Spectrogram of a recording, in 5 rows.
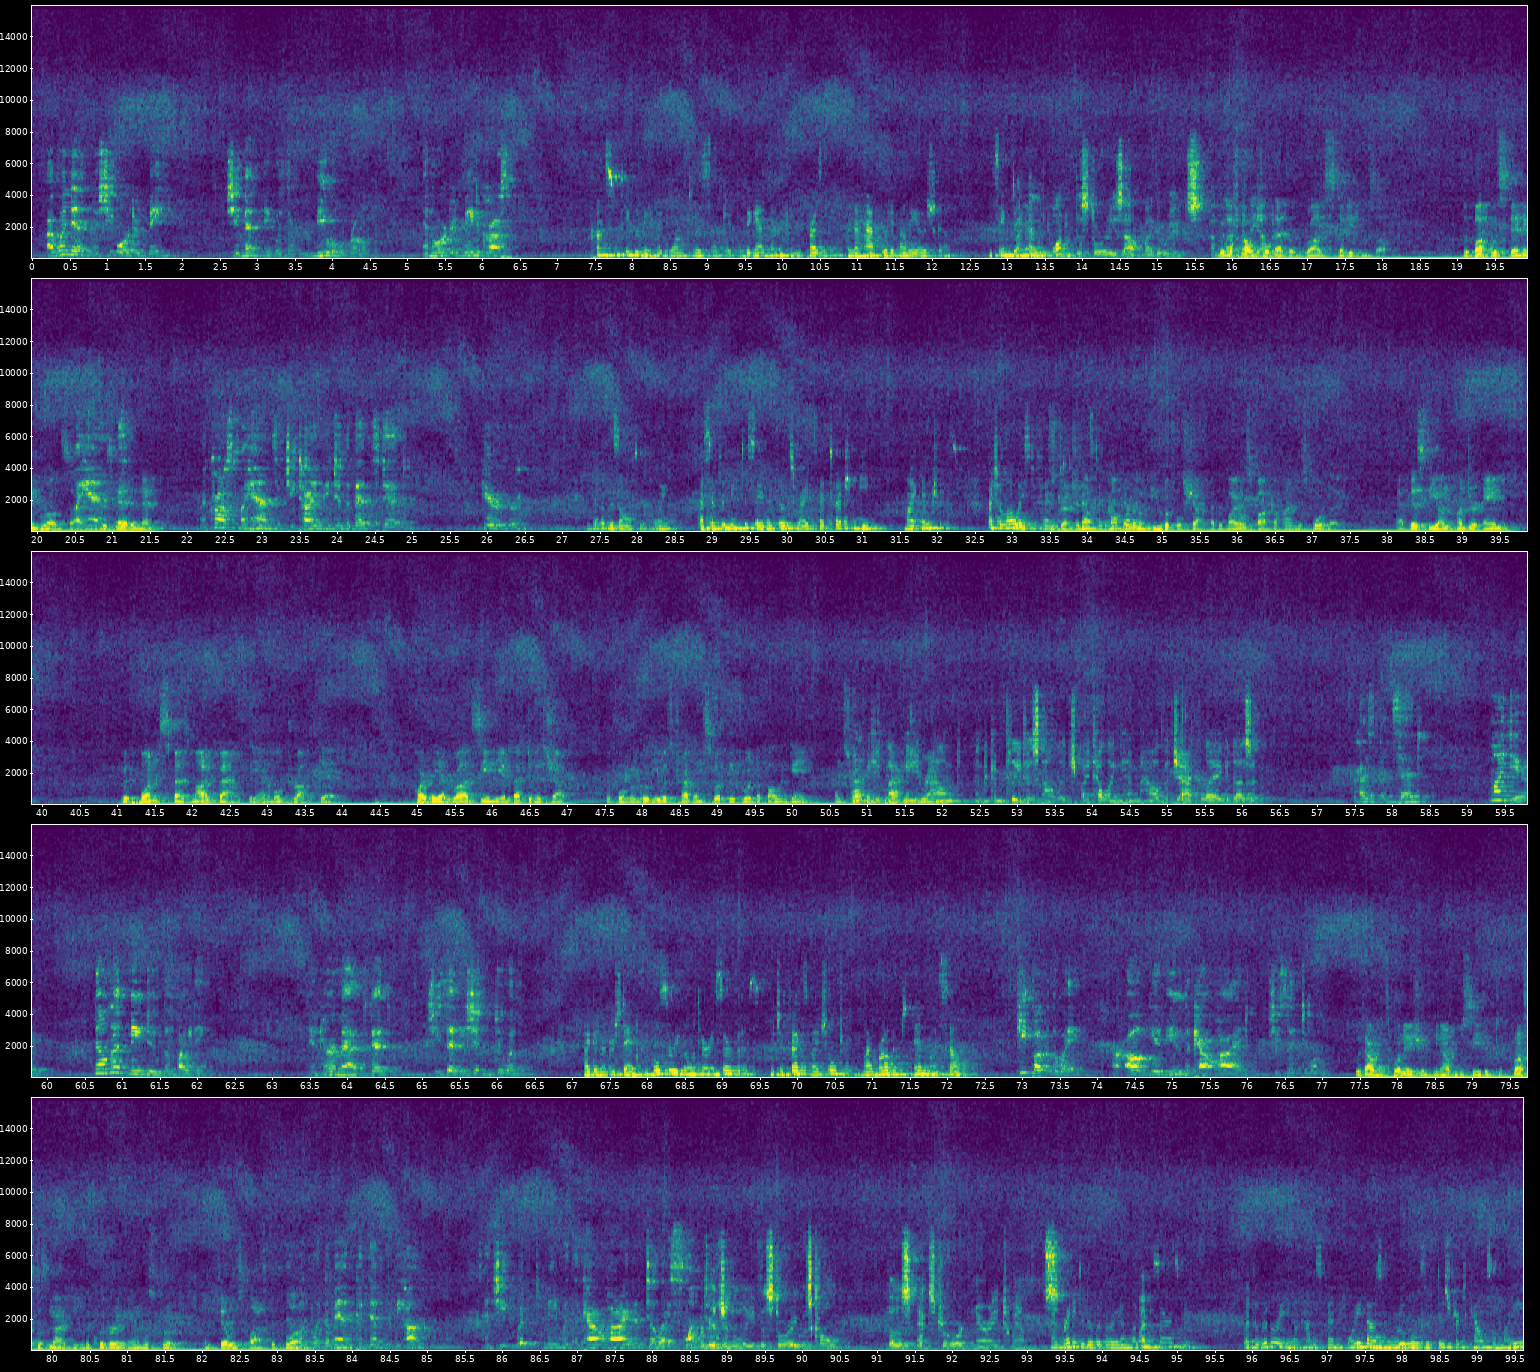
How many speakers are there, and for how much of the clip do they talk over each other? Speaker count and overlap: four, about 8%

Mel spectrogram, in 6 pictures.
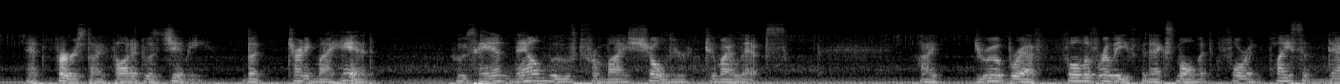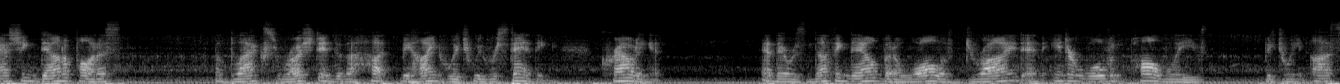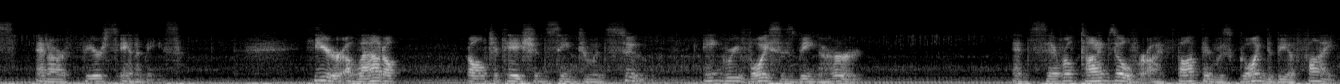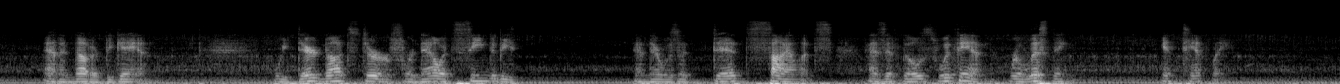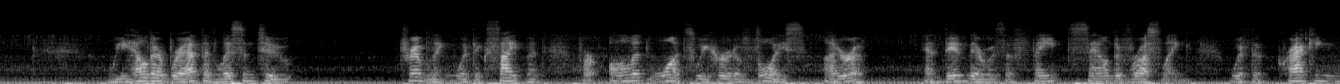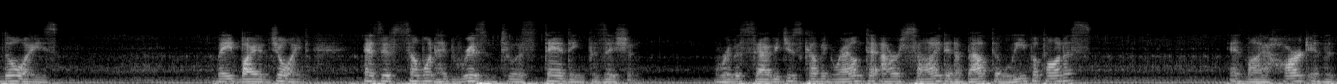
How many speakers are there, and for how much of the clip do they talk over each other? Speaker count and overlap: one, no overlap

